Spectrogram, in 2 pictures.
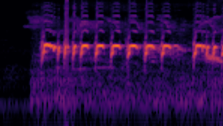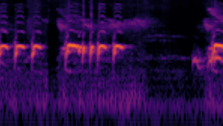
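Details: Local zebra dove (perkutut) in full, active song used for tutoring other birds: loud phrases of rapid staccato notes, each run ending in a lower rolled coo, repeated three times over about five seconds with a faint hum behind.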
